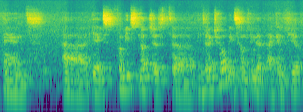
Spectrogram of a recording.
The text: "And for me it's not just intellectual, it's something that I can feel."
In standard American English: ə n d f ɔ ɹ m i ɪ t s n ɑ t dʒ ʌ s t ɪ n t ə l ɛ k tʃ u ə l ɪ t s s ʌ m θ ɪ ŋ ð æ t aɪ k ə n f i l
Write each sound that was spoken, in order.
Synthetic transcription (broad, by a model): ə n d f ɔ ɹ m i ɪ t s n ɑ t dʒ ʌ s t ɪ n t ə l ɛ k tʃ u ə l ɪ t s s ʌ m θ ɪ ŋ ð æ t aɪ k ə n f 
